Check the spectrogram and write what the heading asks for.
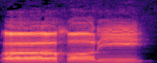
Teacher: Ri dibaca nipis 2 harakat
